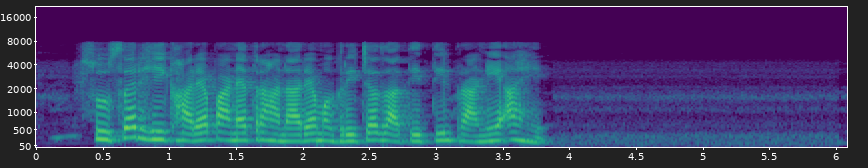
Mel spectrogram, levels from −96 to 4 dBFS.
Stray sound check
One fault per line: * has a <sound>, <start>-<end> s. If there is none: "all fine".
all fine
